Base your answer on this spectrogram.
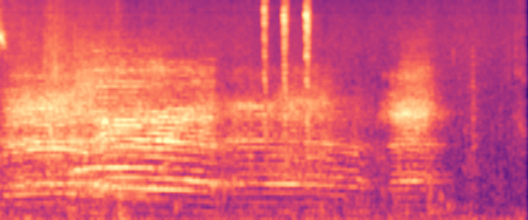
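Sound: lambs bleating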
